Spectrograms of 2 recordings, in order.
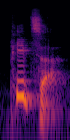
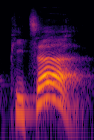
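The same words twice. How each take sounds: First: The stress is not on the last syllable. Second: The stress is on the last syllable. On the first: The speaker calls it right. "whereas actually it should be" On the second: The speaker calls it wrong. "they will often say"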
